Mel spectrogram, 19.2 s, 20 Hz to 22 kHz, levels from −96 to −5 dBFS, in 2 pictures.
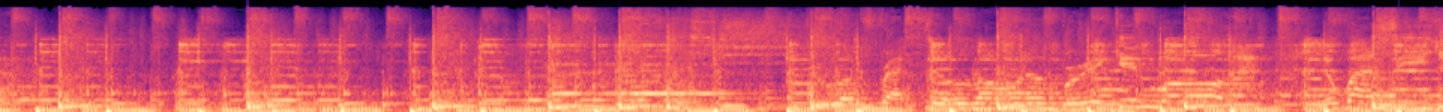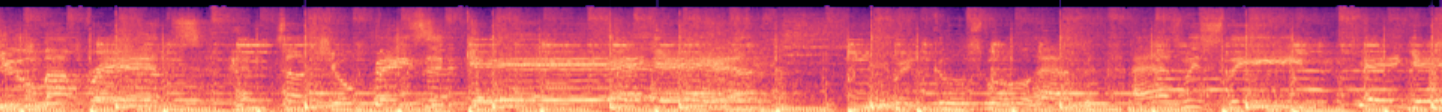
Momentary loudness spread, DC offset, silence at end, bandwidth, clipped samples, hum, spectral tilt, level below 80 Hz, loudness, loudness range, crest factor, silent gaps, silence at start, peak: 5 LU; 0.3%; 0 s; 17 kHz; under 0.1%; none; -5 dB/octave; -22 dBFS; -12 LUFS; 2 LU; 12 dB; none; 0 s; 0 dBFS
